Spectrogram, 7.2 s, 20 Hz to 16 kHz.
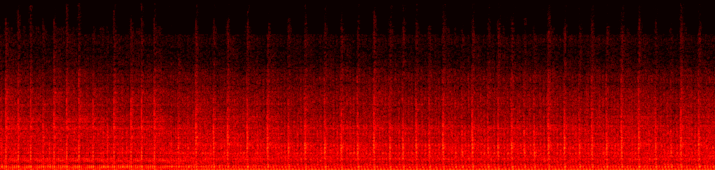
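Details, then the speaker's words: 2007 Honda CR125 two-stroke, just started with one kick: a steady, crisp idle with an even popping beat and no knock or needle-bearing rattle. The engine sounds healthy. "one good kick and it started right up doesn't sound bad uh i know the camera is going to pick up more noise than what i'm hearing but it's not knocking i can't hear the needle bearings or anything good"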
